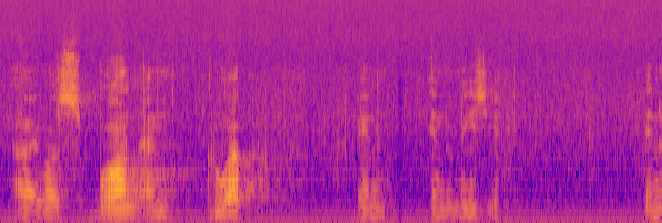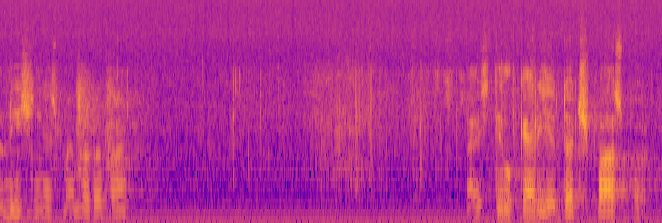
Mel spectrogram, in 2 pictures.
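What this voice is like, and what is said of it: Unusual non-native English accent. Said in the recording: “explain the strange accent”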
